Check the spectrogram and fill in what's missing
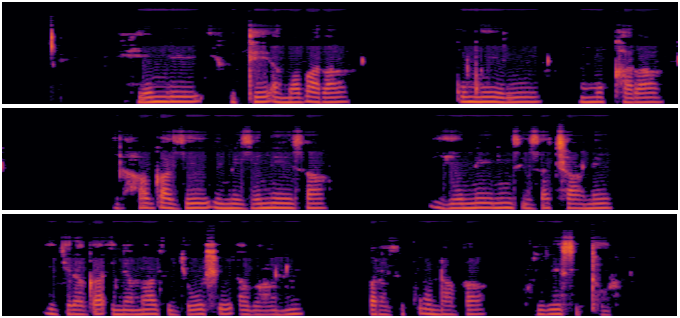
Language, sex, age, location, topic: Kinyarwanda, female, 50+, Musanze, agriculture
